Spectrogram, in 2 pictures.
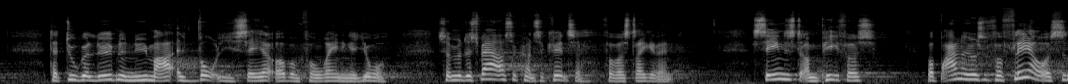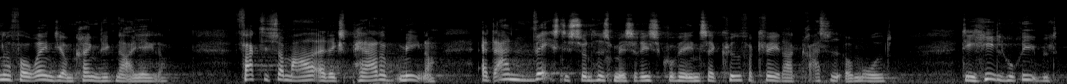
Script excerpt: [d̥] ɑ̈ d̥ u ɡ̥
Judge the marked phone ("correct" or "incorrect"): correct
